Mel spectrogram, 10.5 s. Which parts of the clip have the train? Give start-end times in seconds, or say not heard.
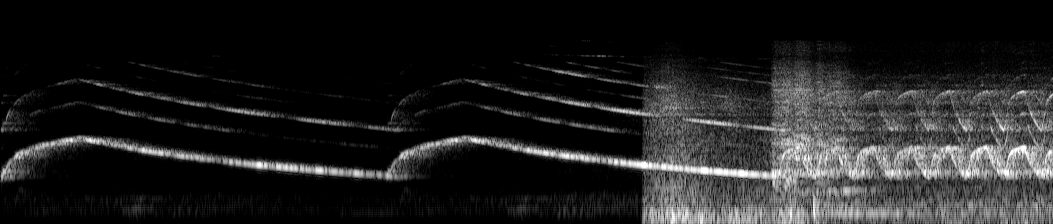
6.4-8.1.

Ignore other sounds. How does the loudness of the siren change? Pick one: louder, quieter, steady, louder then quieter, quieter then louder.
louder.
